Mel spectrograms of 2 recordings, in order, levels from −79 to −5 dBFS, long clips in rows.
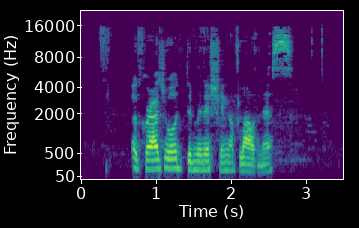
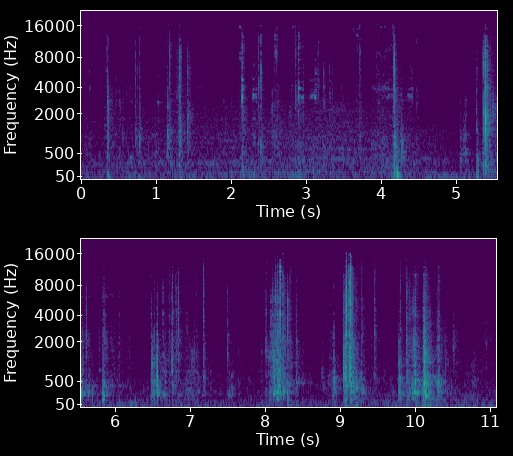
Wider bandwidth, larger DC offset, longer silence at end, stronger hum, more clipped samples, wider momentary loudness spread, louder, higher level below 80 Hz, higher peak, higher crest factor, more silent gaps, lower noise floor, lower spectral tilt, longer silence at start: about the same, 16.5 kHz vs 17 kHz; neither; first, 0.7 s vs 0 s; neither; neither; second, 22 LU vs 25 LU; first, -19 LUFS vs -40 LUFS; about the same, -66 dBFS vs -62 dBFS; about the same, -2 dBFS vs -4 dBFS; second, 20 dB vs 40 dB; neither; second, -50 dBFS vs -61 dBFS; first, -3.5 dB/octave vs -1.5 dB/octave; first, 0.25 s vs 0 s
